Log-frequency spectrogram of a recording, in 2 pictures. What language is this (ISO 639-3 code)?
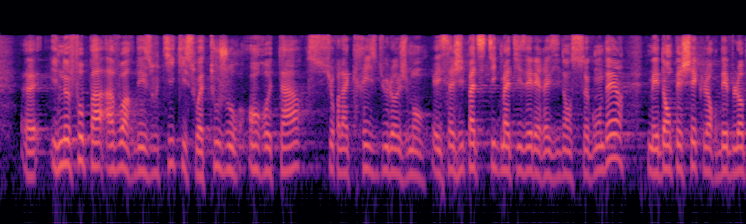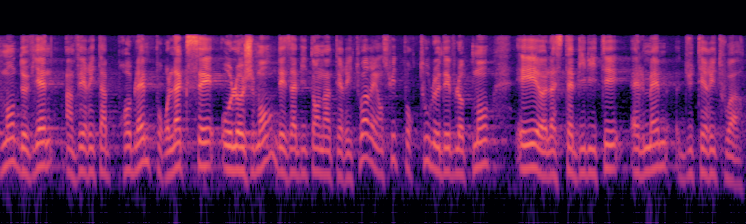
fra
